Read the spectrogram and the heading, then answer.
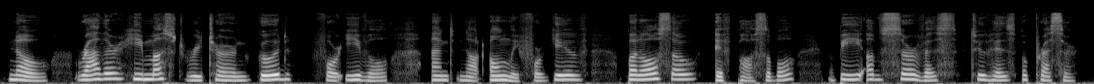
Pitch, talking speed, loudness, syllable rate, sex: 205 Hz, 120 wpm, -18 LUFS, 4.0 syllables/s, female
